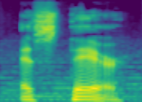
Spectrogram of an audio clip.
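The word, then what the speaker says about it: אסתר: about a Jewish queen named Esther, pronounced Esther in Hebrew, who lived in the Persian court of Xerxes, along with Mordecai, who in Hebrew is Mardoki, and Mardochaeus in Greek.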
